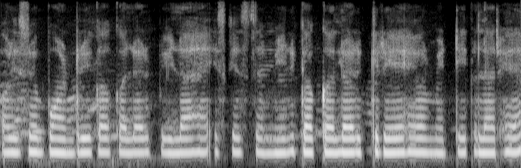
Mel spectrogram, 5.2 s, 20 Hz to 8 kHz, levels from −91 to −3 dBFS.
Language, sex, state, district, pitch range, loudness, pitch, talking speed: Hindi, female, Bihar, West Champaran, 210-215 Hz, -19 LUFS, 210 Hz, 195 wpm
